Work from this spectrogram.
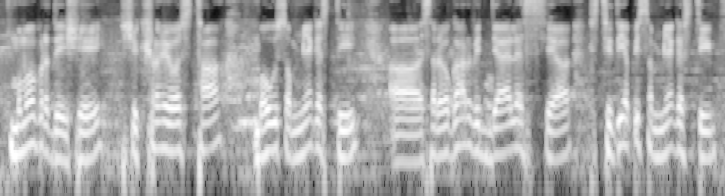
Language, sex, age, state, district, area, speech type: Sanskrit, male, 18-30, Madhya Pradesh, Chhindwara, urban, spontaneous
